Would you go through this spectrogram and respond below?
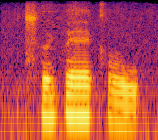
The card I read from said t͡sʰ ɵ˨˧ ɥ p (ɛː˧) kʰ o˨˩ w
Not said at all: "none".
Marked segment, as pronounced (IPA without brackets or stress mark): ɛː˧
